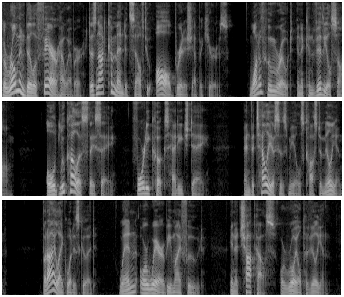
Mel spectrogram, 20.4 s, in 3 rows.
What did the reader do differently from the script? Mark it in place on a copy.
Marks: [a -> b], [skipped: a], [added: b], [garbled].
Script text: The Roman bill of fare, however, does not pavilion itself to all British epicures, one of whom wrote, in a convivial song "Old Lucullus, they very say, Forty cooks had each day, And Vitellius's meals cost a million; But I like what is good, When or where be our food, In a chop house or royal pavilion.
The Roman bill of fare, however, does not [pavilion -> commend] itself to all British epicures, one of whom wrote, in a convivial song "Old Lucullus, they [skipped: very] say, Forty cooks had each day, And Vitellius's meals cost a million; But I like what is good, When or where be [our -> my] food, In a chop house or royal pavilion.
